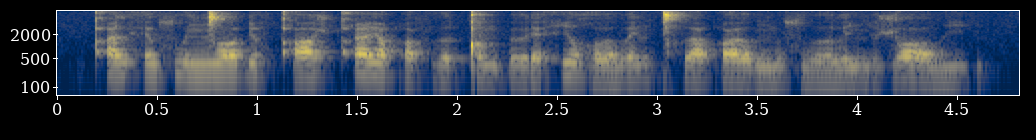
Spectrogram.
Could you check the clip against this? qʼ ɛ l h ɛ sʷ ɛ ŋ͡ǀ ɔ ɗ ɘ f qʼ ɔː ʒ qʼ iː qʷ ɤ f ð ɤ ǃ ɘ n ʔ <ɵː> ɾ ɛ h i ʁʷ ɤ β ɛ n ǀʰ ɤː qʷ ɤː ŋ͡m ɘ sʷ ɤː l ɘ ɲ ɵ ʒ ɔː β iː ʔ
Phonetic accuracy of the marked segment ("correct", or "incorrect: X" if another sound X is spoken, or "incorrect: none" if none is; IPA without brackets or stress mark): correct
